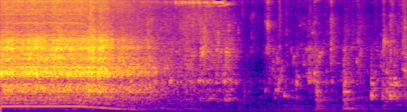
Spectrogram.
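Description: A kitchen mixer grinder whirs loudly while blending a roasted spice paste for meat and raw banana, then its motor winds down and stops, leaving quieter clinks and handling noises.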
